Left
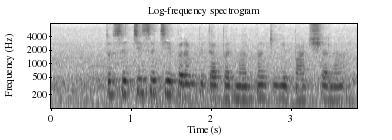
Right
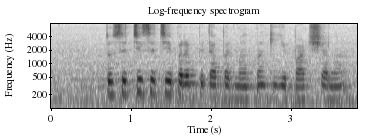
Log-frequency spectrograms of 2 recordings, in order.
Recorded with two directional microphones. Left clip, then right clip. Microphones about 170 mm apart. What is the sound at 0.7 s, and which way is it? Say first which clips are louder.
Speech: right 5 dB; 45° right (ahead or behind).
